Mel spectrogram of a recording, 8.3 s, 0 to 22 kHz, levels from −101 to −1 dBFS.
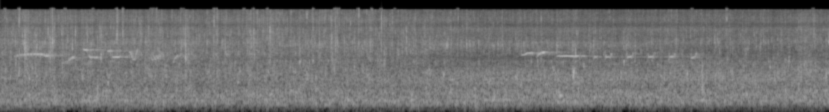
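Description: Nothing goes wrong here at any point: the sound runs along steadily with no technical faults to point out.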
